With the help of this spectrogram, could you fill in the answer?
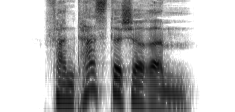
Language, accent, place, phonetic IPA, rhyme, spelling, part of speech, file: German, Germany, Berlin, [fanˈtastɪʃəʁəm], -astɪʃəʁəm, phantastischerem, adjective, De-phantastischerem.ogg
- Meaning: strong dative masculine/neuter singular comparative degree of phantastisch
